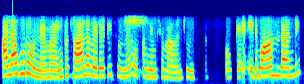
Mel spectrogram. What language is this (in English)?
Telugu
